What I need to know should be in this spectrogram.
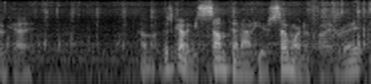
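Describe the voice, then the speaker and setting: A man with an American accent at a very fast pace, amid audible room echo and noticeable background noise. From US South. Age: 20s. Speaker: gaming YouTuber. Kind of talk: gameplay commentary. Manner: casual, hesitant with fillers.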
